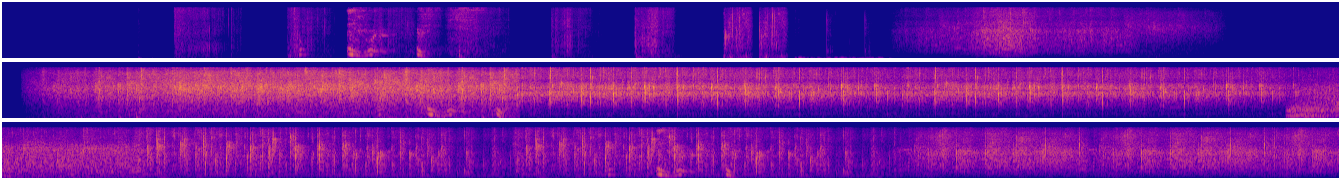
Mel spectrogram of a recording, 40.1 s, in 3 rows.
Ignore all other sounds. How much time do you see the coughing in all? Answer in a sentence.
You can hear the coughing for 5 seconds altogether.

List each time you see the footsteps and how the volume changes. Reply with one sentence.
You can hear the footsteps from 1.4 to 8.9 s, getting quieter then louder.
